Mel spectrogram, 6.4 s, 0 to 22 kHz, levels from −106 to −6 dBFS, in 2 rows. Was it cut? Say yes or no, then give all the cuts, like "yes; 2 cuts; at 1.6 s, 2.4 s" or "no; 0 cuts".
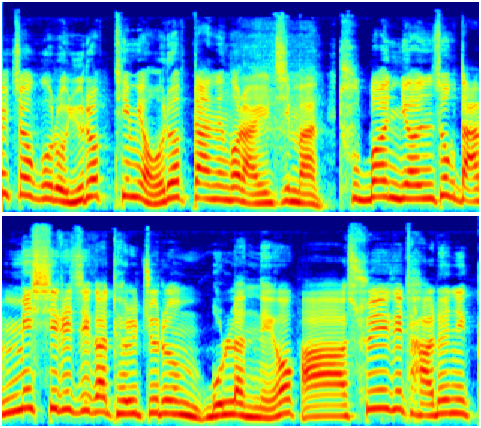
yes; 2 cuts; at 2.2 s, 5.1 s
